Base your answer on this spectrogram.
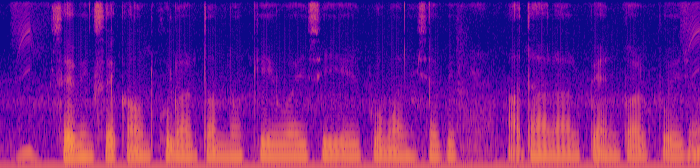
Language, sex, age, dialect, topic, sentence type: Bengali, male, 31-35, Rajbangshi, banking, statement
